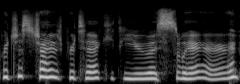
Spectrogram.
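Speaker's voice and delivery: high, loud, soothing protective voice. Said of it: "The universe is like".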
